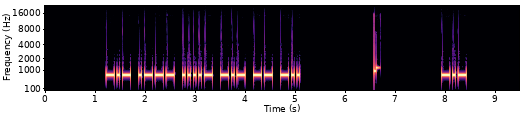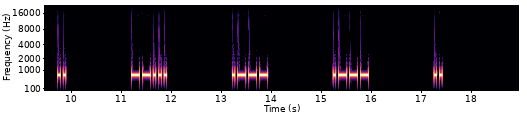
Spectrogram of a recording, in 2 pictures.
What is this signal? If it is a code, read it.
Morse code, heard as a keyed tone, about 22 wpm, spaced as for 9 wpm, 700 Hz. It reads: KJ4KMD KI7JJI
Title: USA Call Signs - 6 Characters - 8x Character Spacing - 22wpm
